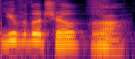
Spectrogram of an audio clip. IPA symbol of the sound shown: ʀ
